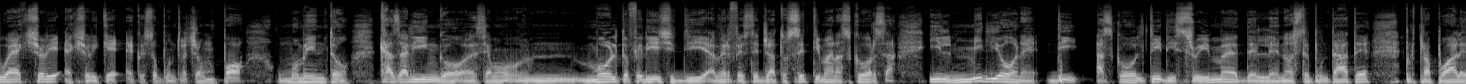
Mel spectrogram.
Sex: male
